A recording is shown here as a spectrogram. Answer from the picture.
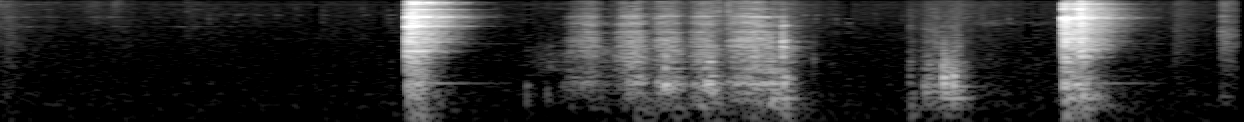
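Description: Metal tailstock footplate and hand tools being handled and set down on a steel workbench and mini lathe bed. There is a sharp metallic clack about two seconds in, then about a second of rubbing and scraping, a light knock, and another sharp clack near the end.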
